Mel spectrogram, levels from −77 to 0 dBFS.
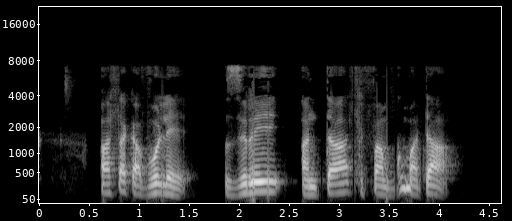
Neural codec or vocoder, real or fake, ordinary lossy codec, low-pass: none; real; AAC, 48 kbps; 7.2 kHz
